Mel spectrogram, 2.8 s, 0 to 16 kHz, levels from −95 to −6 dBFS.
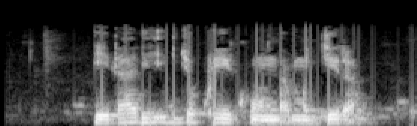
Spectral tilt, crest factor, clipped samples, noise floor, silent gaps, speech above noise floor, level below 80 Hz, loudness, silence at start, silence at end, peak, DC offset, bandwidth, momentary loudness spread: -7.5 dB/octave; 14 dB; under 0.1%; -51 dBFS; none; 36 dB; -42 dBFS; -16 LUFS; 0.5 s; 0 s; -2 dBFS; under 0.1%; 7.2 kHz; 4 LU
